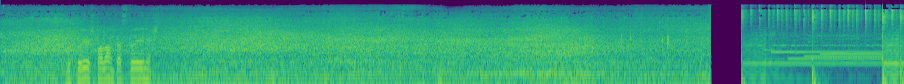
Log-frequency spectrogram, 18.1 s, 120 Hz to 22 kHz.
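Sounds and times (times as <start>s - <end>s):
road traffic passing: 0.0s - 14.2s.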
